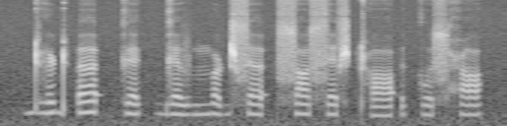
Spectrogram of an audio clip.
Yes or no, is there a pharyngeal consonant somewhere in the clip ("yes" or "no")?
yes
